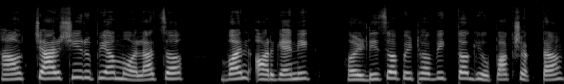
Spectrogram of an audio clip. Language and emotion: Goan Konkani, neutral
